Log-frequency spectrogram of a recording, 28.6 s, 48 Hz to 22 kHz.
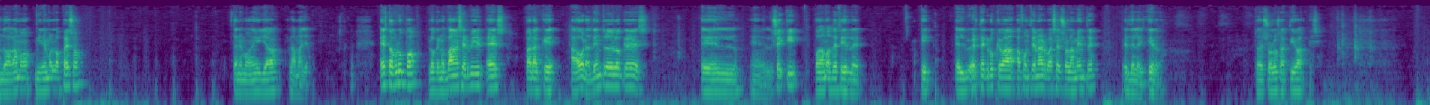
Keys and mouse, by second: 0.9 Tab, 0.9-2.2 middle drag, 2.2 click, 2.7 click, 3.1 click, 3.5 click, 3.9 click, 4.3 click, 4.9 click, 6.3 click, 8.1 Tab, 8.9 middle click, 14.1-18.7 shift+middle drag, 18.7-26.6 drag, 26.6-28.6 ctrl+shift+middle drag.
